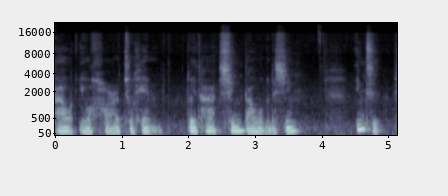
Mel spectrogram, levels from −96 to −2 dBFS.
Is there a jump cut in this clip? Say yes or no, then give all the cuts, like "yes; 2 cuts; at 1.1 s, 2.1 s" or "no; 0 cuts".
yes; 1 cut; at 1.8 s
